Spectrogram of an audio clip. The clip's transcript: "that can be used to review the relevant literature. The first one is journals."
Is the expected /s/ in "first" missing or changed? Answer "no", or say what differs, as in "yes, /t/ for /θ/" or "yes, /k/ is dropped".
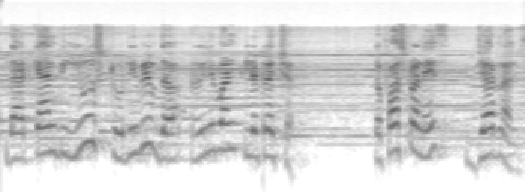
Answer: no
